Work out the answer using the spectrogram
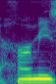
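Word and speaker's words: Hermès: this finding that represents Hermes which is dope to see uh I like the way you say Hermes Hermes whatever Hermes yeah dude no but what's called Hermes yeah yeah Ryan's rhymes with herpes so so hey GIF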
